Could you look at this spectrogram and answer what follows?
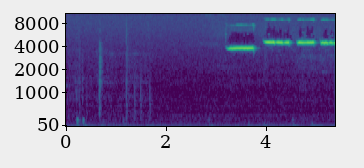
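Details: White-throated sparrow song, remembered as 'oh sweet Canada Canada Canada'. After faint clicks and shuffling, a clear pure whistled note is followed by a slightly higher whistle repeated three times, with the phrase still going as it ends.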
